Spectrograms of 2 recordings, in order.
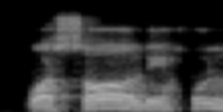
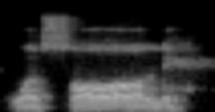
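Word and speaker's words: وصالح: Wasalihul mu'minin. Ini juga dibacanya wasalih. Bukan wasalihu, tapi wasalih. Karena wawunya dihapus.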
